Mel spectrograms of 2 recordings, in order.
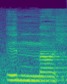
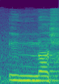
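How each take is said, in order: The two takes are said the same way.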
